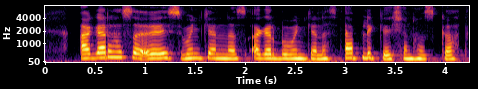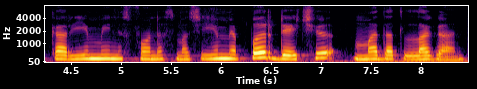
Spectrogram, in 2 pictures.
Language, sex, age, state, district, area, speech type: Kashmiri, female, 18-30, Jammu and Kashmir, Baramulla, rural, spontaneous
